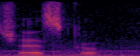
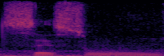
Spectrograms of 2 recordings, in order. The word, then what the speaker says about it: Cesco: Then we have Supply Side Bill, myself, Cesco. For people who wonder what is the pronunciation of my name is Cesco. That derives from Francesco, not Sesun, Seskun, or whatever you wanna call it.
